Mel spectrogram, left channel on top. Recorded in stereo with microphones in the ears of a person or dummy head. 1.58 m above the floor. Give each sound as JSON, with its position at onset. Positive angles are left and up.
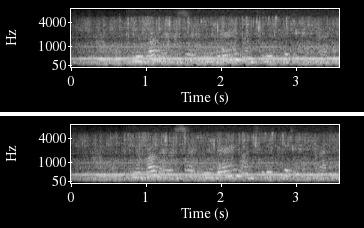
{"t": 0.8, "sound": "a woman speaking", "side_deg": -55, "distance_m": 2.5}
